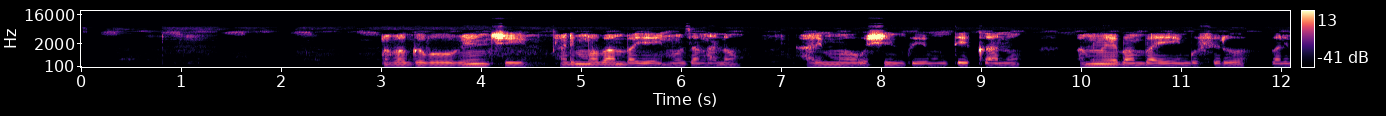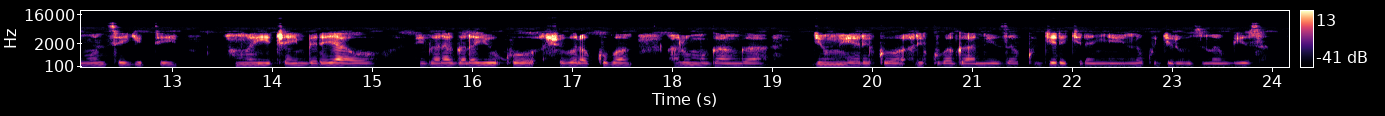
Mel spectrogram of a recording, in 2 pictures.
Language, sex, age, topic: Kinyarwanda, male, 25-35, health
